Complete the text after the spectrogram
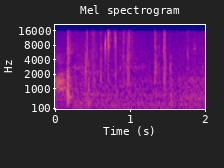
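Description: Fingers peel a crisp shrimp shell.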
